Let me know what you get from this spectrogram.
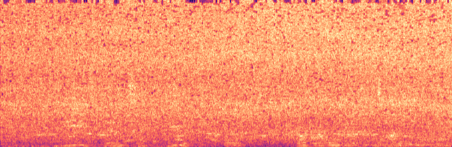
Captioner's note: waterfall rushes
